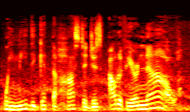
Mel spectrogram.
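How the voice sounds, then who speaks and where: An actor playing an earnest young soldier in a video game, urgent and questioning in a military manner. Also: male voice, mid-range voice, normal speed, noisy background, natural voice. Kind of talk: dramatic video game voice acting.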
